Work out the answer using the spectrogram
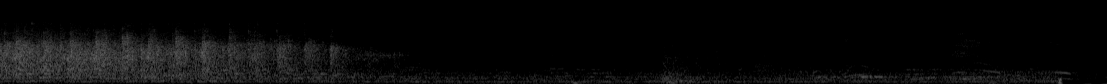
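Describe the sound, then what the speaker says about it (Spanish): Audience applause for conference panel members at a legal dispute-resolution panel, loud and dense at first, then fading out after about four seconds into quieter room noise. "we would like to thank them with a round of applause."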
